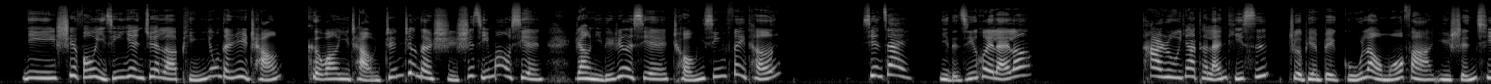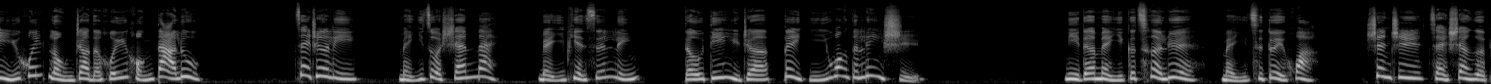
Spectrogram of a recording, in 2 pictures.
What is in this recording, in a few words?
foreigner; 中国語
